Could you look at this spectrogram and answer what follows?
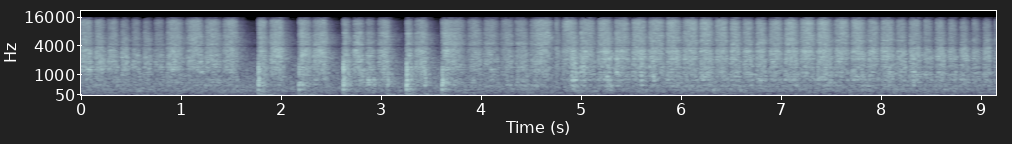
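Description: Close, steady sanding on an old Stanley No. 35 plane with remaining patina, a continuous rhythmic scratchy rubbing in quick back-and-forth strokes, briefly broken by a few pauses, then resuming evenly.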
